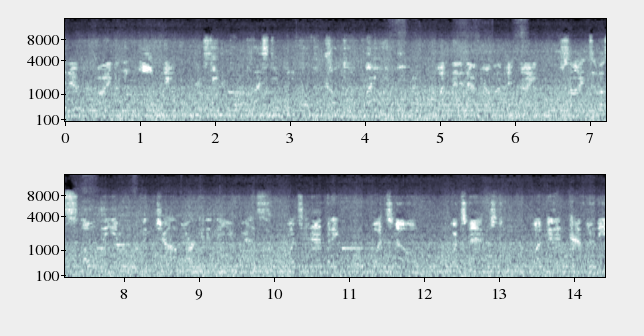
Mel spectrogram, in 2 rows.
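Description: Steady tyre and road noise heard inside the cabin of a 2011 VW Tiguan SEL cruising at highway speed on 18-inch wheels with low-profile 50-series tyres. It is an even rumble and hiss that holds at one level throughout.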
